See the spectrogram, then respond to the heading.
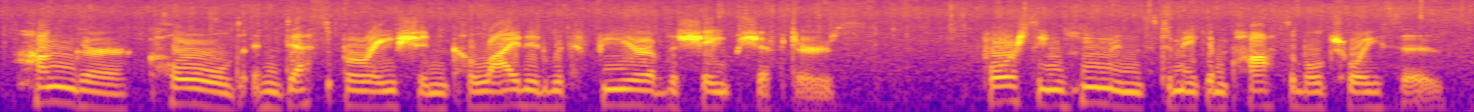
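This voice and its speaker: A man delivering scripted apocalyptic horror narration in a grave, measured storytelling manner. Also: medium pitch, creaky, lo-fi sound.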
